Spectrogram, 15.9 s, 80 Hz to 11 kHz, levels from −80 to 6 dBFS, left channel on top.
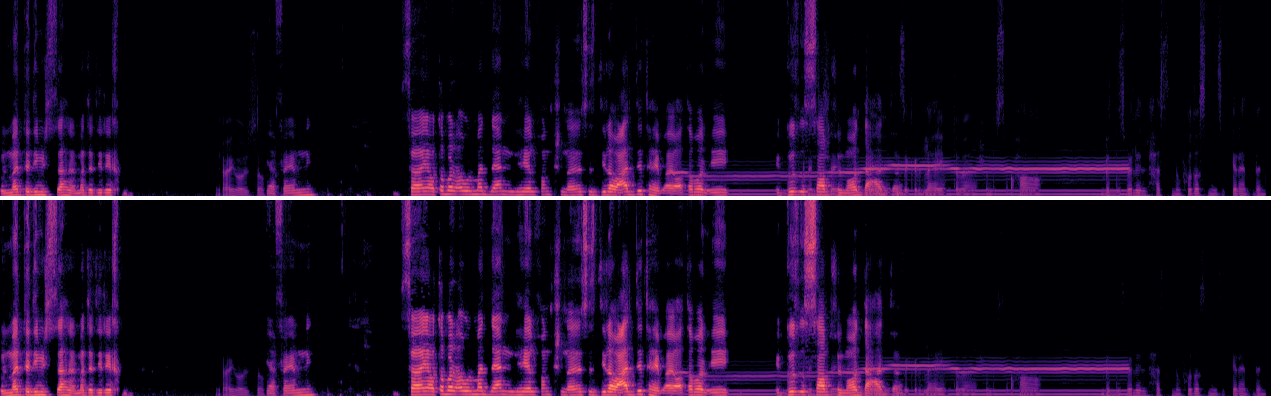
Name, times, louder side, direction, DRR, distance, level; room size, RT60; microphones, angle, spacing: voice 1, 0.0-1.6 3.3-4.0 5.1-9.1 9.7-11.1, right 4 dB, 35° right, 0.4 m, -25 dB
voice 2, 2.7-3.5 7.1-7.2 10.0-13.0 13.8-15.8, left 2 dB, 60° left, 1.9 m, -46 dB
Singing, 8.4-14.1, left 1 dB, 10° left, 1.8 m, -42 dB
head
